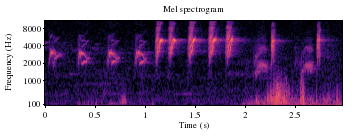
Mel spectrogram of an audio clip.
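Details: A long-tailed shrike (Lanius schach) sings a varied phrase: four hooked, slurred whistles, then five sharp high ticks in quick succession, ending in harsher scratchy notes.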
